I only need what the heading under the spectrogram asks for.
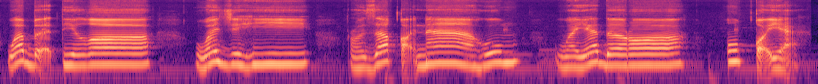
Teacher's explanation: hukum Qalqalah yaitu membacanya dengan cara dipantulkan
